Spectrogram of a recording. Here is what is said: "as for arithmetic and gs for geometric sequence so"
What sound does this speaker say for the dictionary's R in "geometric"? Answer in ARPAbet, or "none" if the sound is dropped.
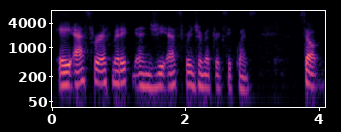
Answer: R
